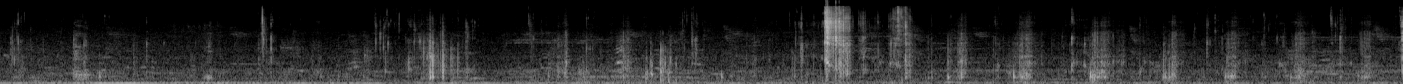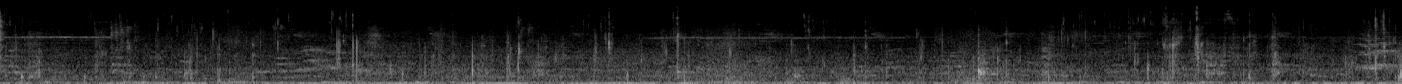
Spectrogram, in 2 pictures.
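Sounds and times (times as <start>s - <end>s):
crunchy bite and chewing: 7.9s - 28.0s.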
